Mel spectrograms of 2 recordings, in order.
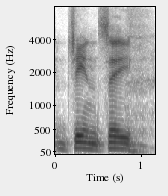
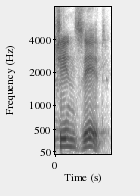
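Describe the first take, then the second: First: It is said the American way. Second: It is said the New Zealand way. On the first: This is the form used across the Pacific. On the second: This is the form used at home. "we say Gen Z here in our country"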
